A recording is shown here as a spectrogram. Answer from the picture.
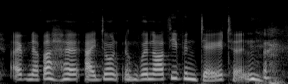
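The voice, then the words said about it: Bad put-on German accent. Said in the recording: “my bad German accent”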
